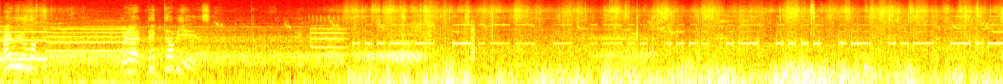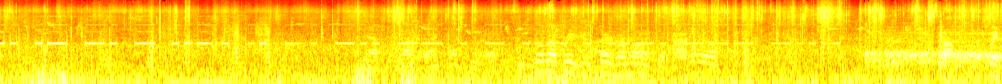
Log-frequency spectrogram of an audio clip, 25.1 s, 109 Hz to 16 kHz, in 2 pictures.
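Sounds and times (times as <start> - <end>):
receiver beeping: 0.0 - 2.2, 3.8 - 25.0
low rumble: 2.6 - 10.2.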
